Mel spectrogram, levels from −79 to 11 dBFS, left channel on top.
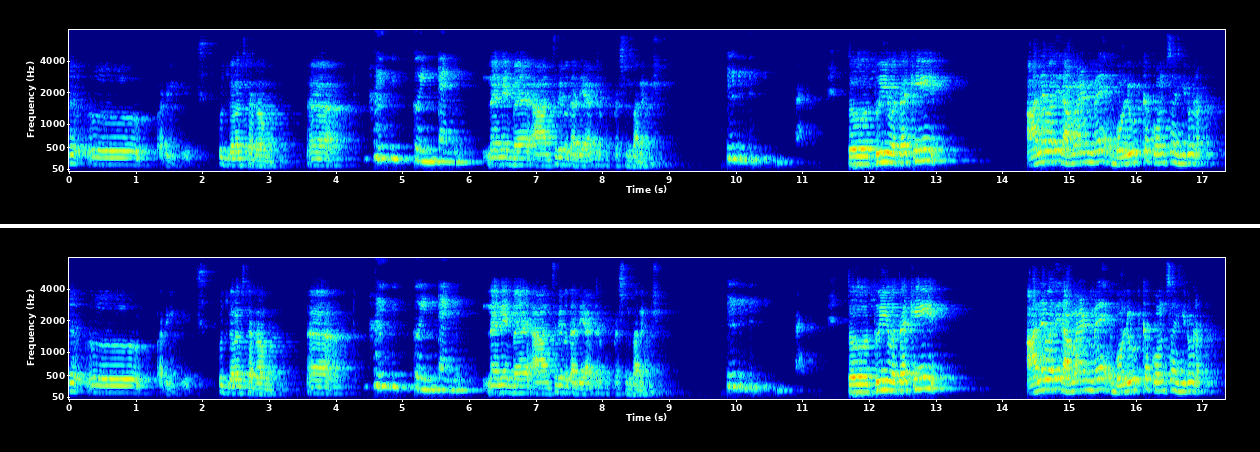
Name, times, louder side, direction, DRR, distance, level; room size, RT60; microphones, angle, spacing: voice 1, 0.0-1.6 1.9-3.1 3.6-4.0 6.2-8.8 11.7-13.0 14.4-16.9, right 1 dB, 40° right, -2 dB, 2.9 m, -25 dB
voice 2, 4.5-5.9 9.9-10.7 11.4-11.5, left 1 dB, 15° left, -4 dB, 5.4 m, -32 dB
30.0 x 14.5 x 3.2 m, 0.83 s
head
